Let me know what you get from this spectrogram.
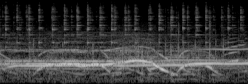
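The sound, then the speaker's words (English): College spectators at the Wellesley Scream Tunnel scream and shriek without pause for passing marathon runners, many high voices overlapping into a loud, sustained wall of cheering. “Another tradition here at the Wellesley Scream Tunnel is for college spectators to kiss passing runners.”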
